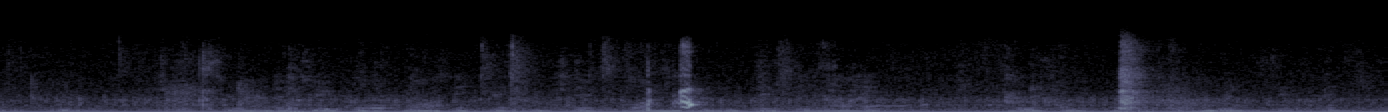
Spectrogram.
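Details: Young boy hiccuping: two short, sharp hiccups a couple of seconds apart over quiet low room noise and murmur.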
